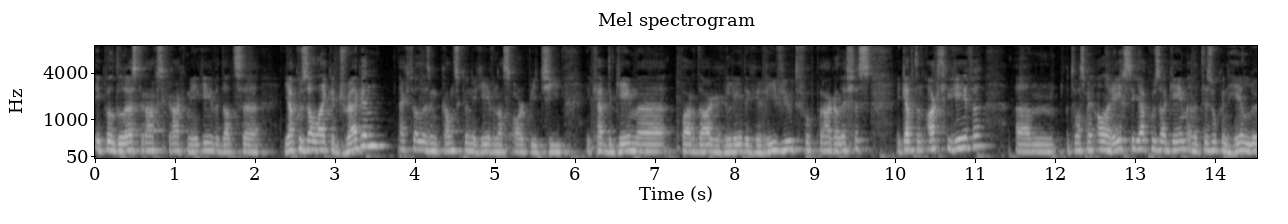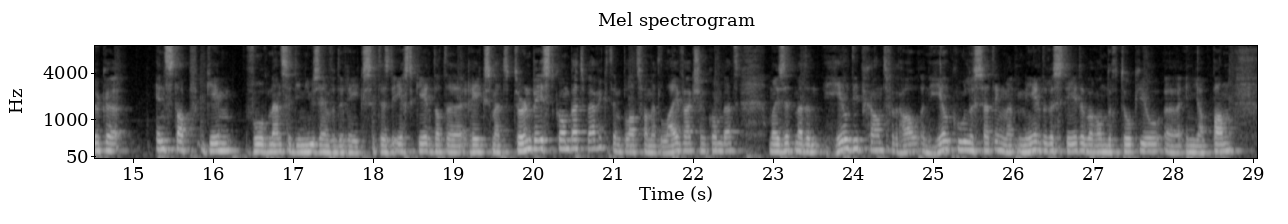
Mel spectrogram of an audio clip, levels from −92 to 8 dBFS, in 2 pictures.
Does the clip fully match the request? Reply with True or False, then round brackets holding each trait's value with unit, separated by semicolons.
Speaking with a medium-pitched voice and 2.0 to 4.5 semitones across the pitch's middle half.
True (150 Hz; 3.3 semitones)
